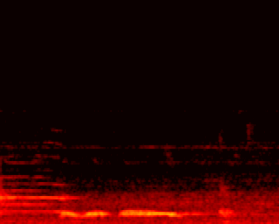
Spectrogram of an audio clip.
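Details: A spotted dove coos in the 'giọng thổ' style through background hiss. A wavering low phrase leads into a longer sustained coo, and one short faint note closes it.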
